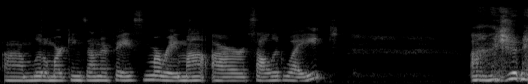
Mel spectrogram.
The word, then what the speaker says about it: Maremma: They are, for those of you who don't know, they are an Italian sheepdog, and the breed is called Maremma. Sometimes pronounced Maremma, but we call them Maremma, and they're just adorable.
